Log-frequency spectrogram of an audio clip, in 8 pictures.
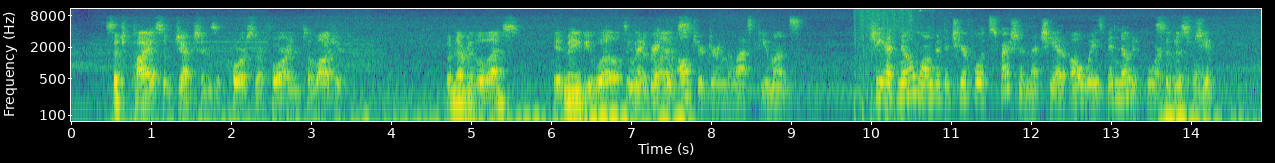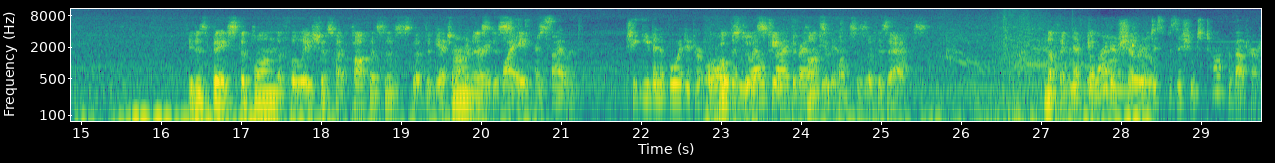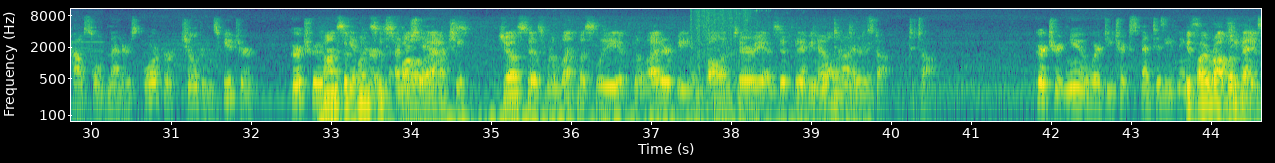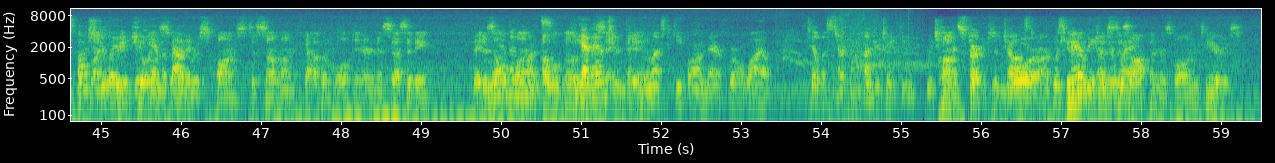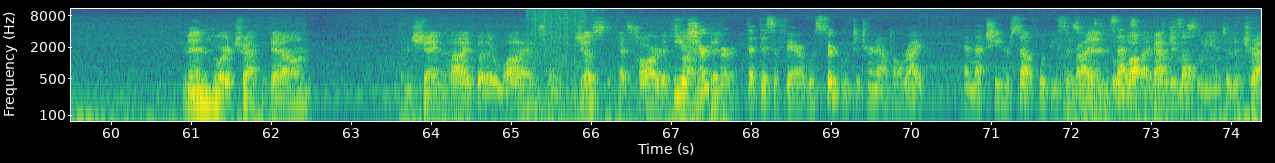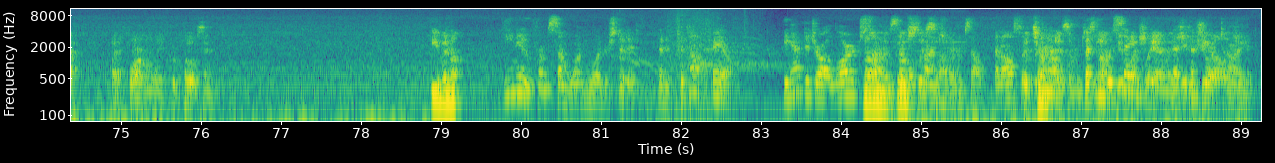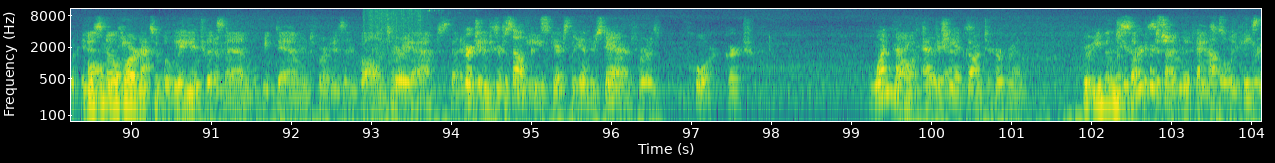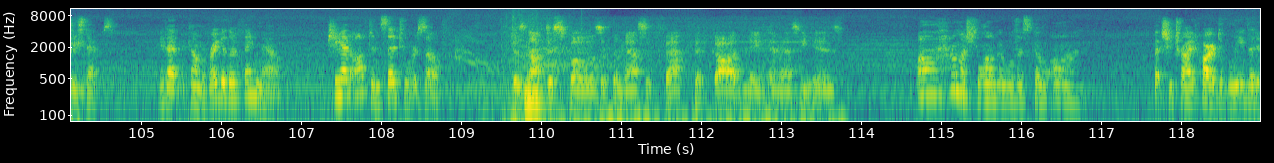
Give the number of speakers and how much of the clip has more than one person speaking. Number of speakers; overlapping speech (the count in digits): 2, about 27%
